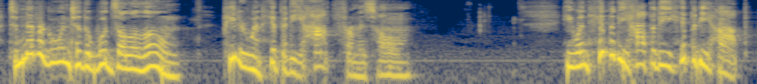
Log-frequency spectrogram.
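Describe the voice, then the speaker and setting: A woman's voice: a little high, breathy edge, low-quality recording. A woman hosting a children's show and reading a storybook aloud in an exclamatory way, as if to young children. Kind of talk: animated children's read-aloud narration.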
